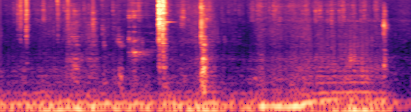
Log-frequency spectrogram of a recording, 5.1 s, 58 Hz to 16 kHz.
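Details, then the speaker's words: '67 Buick LeSabre V8 while driving to a gas station; lumpy, uneven low rumble like running on four of eight cylinders; choke stuck fully closed, running too rich, sooting, then died; rich-running misfire from stuck choke. "Um, something's going on with the choke. The choke wanted to be fully closed. So, the car was running too rich and it died and it was making a lot of soot."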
